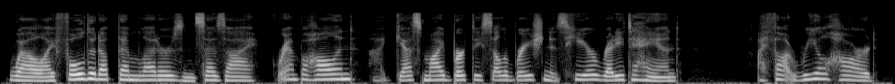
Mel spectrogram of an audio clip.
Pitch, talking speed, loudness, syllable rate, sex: 205 Hz, 170 wpm, -18 LUFS, 4.6 syllables/s, female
